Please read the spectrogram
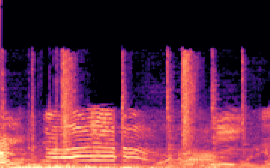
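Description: Children's high-pitched voices calling out on a busy playground, over a low rumble.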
